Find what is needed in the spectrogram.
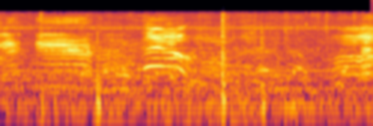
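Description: Short shouted calls from voices on a soccer field, with a few sharp thuds of a soccer ball being kicked, the clearest about a second and a half in.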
